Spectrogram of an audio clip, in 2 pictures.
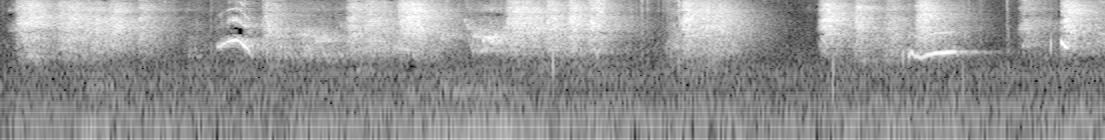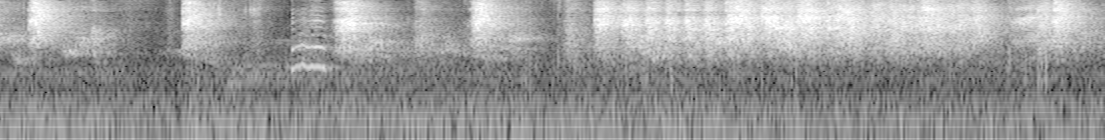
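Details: Caged pet red-collared lorikeet indoors, excited by its favourite chew balls and its owner's return, mixing noisy screeching bursts with brief whistled upslurs and downslurs.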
